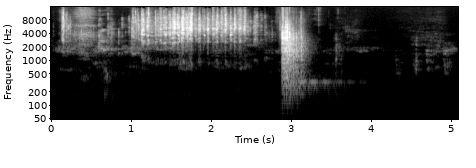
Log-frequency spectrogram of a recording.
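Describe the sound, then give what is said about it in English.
Dice for a tabletop role-playing game, including a stress die, rattle in a hand for a few seconds. One sharp clatter follows as they are thrown, then faint small knocks, all fairly quiet. “Take a stress die and then roll all the rest.”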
